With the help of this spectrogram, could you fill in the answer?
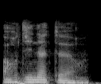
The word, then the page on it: ordinateur: French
